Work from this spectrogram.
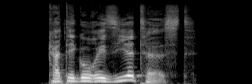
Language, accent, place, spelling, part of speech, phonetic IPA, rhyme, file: German, Germany, Berlin, kategorisiertest, verb, [kateɡoʁiˈziːɐ̯təst], -iːɐ̯təst, De-kategorisiertest.ogg
- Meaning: inflection of kategorisieren: 1. second-person singular preterite 2. second-person singular subjunctive II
